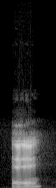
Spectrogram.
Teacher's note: le son est, donc qui est un peu plus ouvert que e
